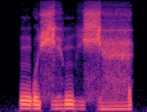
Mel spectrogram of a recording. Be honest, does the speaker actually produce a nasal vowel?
no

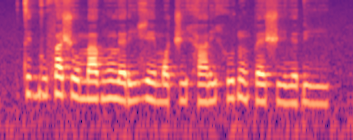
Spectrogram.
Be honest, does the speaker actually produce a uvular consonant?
no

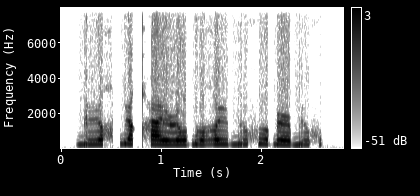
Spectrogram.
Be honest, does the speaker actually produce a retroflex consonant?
yes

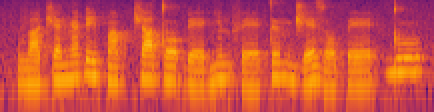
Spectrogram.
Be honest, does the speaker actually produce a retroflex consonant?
no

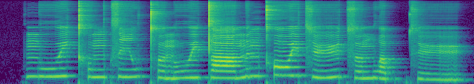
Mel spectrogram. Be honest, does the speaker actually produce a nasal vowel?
no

